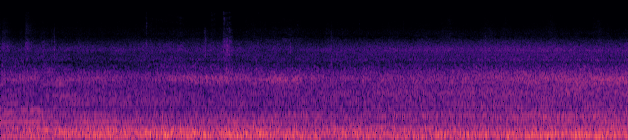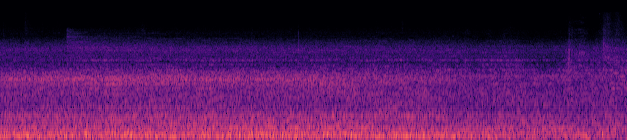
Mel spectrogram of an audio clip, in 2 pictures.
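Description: Automatic car wash machinery running: spinning brushes and cloth strips working over a car amid water spray, a dense, steady low noise heard through glass.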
